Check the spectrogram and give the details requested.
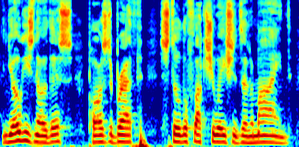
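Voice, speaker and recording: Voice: medium pitch, little pitch movement, moderate pace, darkish tone. A breathwork and movement trainer giving informal, rambling spoken instruction while demonstrating.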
